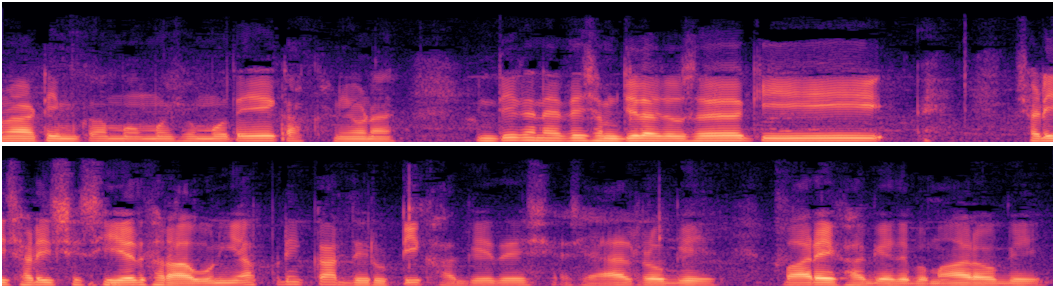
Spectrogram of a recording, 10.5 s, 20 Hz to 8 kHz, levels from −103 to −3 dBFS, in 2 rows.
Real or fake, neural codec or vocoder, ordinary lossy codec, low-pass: real; none; MP3, 48 kbps; 7.2 kHz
